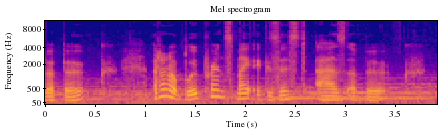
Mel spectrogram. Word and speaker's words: Blue Prince: No, it's blueprints because it sounds phonetically like blueprints. Like, blueprints, because you're drafting blueprints throughout the game.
